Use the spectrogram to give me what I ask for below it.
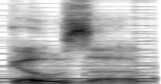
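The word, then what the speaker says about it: Gose: Ghost, pronounced Goza.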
